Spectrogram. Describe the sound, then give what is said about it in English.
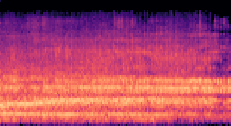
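A woman in a played video clip lets out one long, loud burp that drones steadily for a couple of seconds with a gravelly, buzzing tone, with no talking around it. “She's the burp champ. Air in my belly.”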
